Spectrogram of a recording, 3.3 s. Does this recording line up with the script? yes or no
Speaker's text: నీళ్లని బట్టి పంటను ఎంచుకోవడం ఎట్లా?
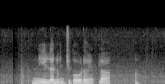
no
